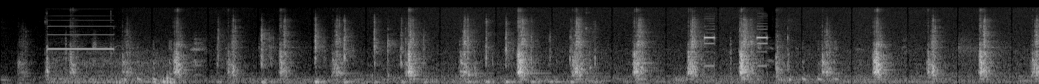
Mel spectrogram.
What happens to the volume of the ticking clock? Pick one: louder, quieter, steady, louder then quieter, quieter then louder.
louder.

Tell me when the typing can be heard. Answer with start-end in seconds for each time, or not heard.
2.1-6.0.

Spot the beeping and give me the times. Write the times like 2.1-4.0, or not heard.
0.5-1.9, 7.0-8.0.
